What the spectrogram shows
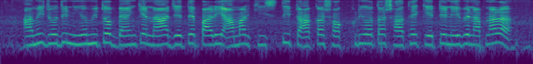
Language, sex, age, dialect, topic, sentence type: Bengali, female, 31-35, Northern/Varendri, banking, question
